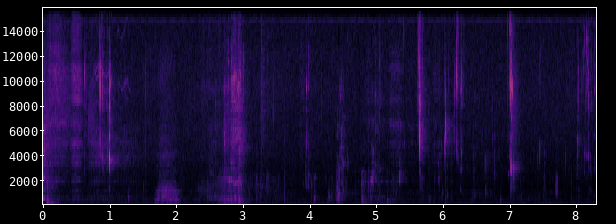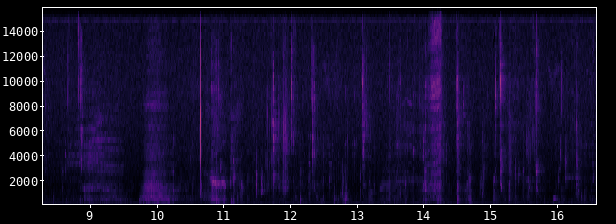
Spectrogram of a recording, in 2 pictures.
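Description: Close-miked wet chewing and mouth smacks of a person eating soft canned Zoodles pasta in tomato sauce with melted cheese, with short clicks of a metal spoon against a glass bowl.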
